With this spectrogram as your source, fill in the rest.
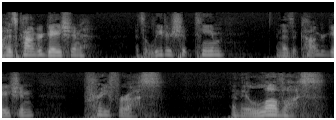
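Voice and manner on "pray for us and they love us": choked up. Real, not acted. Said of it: "Sorry, I'm a little emotional".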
